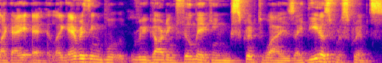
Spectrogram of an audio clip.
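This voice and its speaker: A man with a Serbian accent, medium-pitched, at a fairly slow pace with hardly any pauses, in a room with audible echo. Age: 40s. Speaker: film director. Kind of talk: casual chat. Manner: halting.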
